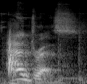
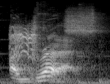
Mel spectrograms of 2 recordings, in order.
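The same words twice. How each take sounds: First: The stress is on the first syllable. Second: The stress is on the second syllable. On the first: It is the noun for where mail is sent. "Address, noun" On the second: It is the verb meaning to speak to someone. "Address, verb"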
